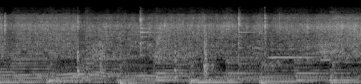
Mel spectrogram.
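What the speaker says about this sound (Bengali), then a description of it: "চিনিটা দিয়ে এবার একটু কষে নেবো।" Onions cooking with sugar and sour curd in a pan, a loud close sizzle broken by repeated scraping stirs in a quick rhythm, no voices.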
